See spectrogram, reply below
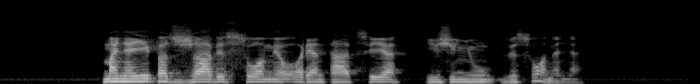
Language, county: Lithuanian, Vilnius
